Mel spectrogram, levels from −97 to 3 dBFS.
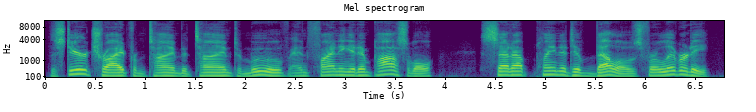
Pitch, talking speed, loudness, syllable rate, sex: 140 Hz, 170 wpm, -18 LUFS, 4.6 syllables/s, male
